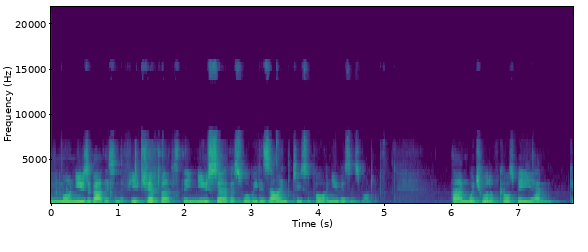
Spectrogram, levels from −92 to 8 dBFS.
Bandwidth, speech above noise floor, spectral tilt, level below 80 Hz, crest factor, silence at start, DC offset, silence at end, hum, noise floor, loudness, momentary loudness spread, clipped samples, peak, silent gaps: 16 kHz; 41 dB; -6 dB/octave; -46 dBFS; 20 dB; 0 s; under 0.1%; 0.3 s; none; -65 dBFS; -24 LUFS; 11 LU; under 0.1%; -4 dBFS; none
